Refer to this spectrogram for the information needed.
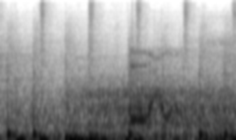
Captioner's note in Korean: ♬ 경쾌한 배경음악; 보잉 소리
